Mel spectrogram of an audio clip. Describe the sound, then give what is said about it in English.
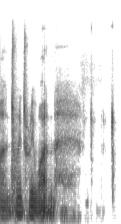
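Typing words into a Google search on a computer keyboard: a few faint, sharp clicks that come alone after a stretch of speech. “Go ahead. You type your little words into your Google machine.”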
